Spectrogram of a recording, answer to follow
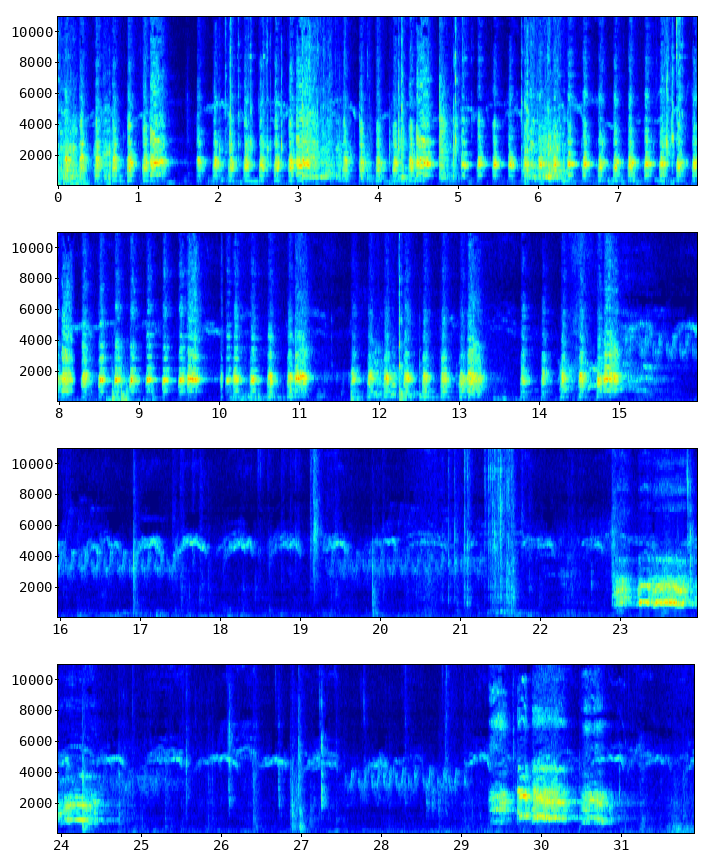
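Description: Chickens clucking and a rooster crowing, loud and almost continuous through the first half, then in shorter bursts about two-thirds of the way in and at the end. A steady high trill runs underneath the second half.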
